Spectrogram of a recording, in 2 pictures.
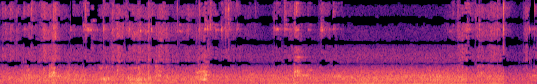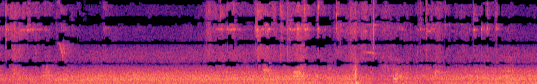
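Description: Two dogs, a Rhodesian Ridgeback puppy and an older dog, at rough play, with short yips, whimpers and barks now and then, sharpest about two seconds in and near nine seconds.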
